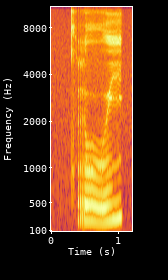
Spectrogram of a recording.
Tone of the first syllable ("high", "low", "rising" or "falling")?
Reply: rising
